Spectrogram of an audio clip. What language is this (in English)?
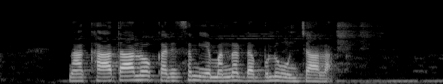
Telugu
